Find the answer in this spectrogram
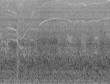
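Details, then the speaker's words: Steady high-pitched whine of a high-speed dental handpiece cutting, pitch dipping briefly under load, during a training T-shaped cavity preparation on an ivory tooth. "start dreaming always go inside while you're dribbling and come out while you're also drilling don't stop inside the cavity try to keep your hands stable and steady"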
